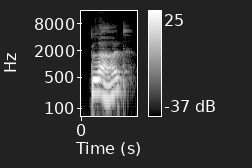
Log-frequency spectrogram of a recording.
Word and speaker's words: blood: We say blood, but mood.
